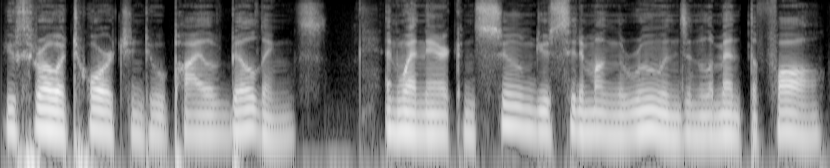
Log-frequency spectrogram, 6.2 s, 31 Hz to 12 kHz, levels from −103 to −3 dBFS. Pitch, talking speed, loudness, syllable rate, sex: 110 Hz, 220 wpm, -20 LUFS, 5.2 syllables/s, male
